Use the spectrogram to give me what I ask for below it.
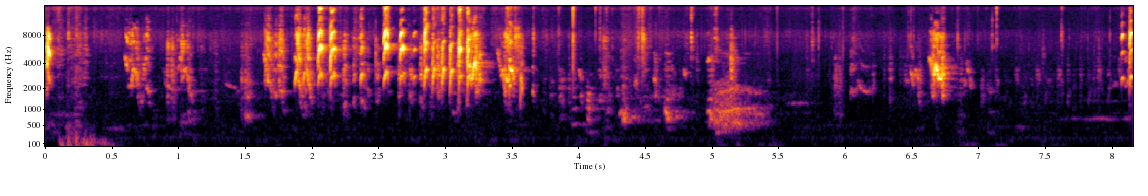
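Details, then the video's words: Morning bird chirping, a busy chorus of short high tweets and rapid twittering runs, with a low thump at the start and a few lower calls later. "Cute Birds Chirping Sounds In The Morning"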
